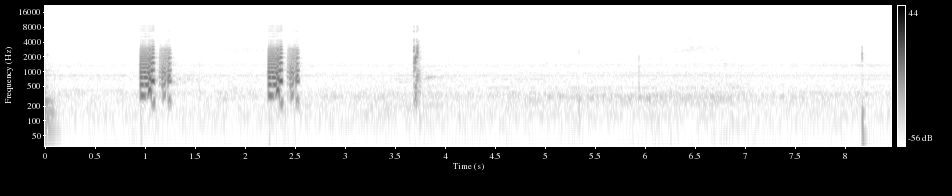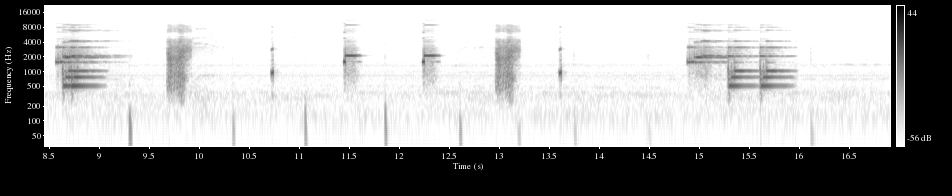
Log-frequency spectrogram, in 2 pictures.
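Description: Short electronic chimes and menu blips sound.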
